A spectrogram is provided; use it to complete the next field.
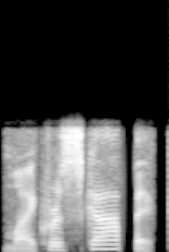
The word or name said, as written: microscopic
